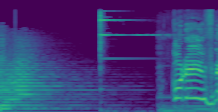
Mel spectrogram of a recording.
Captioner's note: ding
